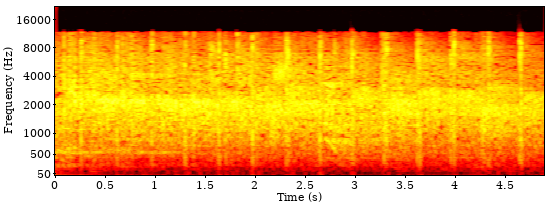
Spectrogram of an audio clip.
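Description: Spectators clapping in a sports hall, applauding a point just won in a table tennis match; the clapping is steady and begins to fade near the end.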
